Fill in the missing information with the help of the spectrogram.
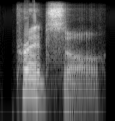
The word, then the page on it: pretzel: British English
